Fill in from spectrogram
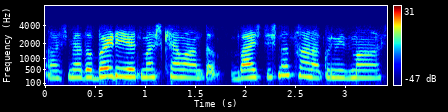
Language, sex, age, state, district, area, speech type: Kashmiri, female, 30-45, Jammu and Kashmir, Ganderbal, rural, conversation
